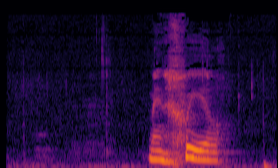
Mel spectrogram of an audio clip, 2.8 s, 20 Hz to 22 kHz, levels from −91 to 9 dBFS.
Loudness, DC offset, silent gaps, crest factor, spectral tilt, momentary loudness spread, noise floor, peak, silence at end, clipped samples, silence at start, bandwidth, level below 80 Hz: -28 LUFS; under 0.1%; none; 20 dB; -6.5 dB/octave; 9 LU; -60 dBFS; -12 dBFS; 0.05 s; under 0.1%; 1.5 s; 16 kHz; -54 dBFS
